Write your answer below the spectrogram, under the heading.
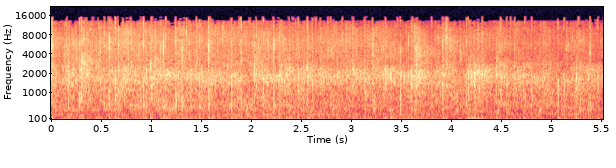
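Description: A crowd applauds steadily for a group of people who came forward at a religious gathering, a dense wash of many hands clapping at an even loudness throughout, with no pauses or talking over it.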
